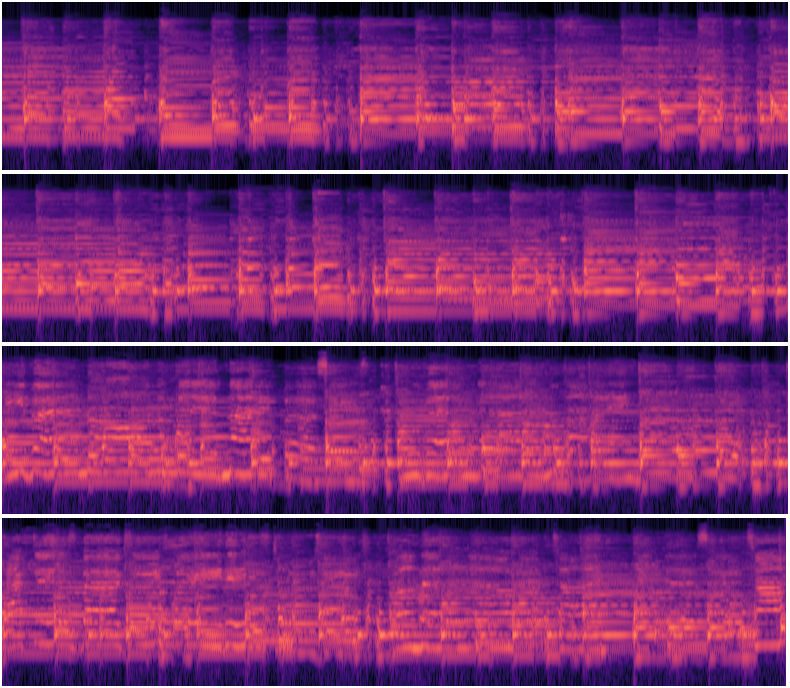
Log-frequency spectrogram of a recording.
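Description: Banjo played in a steady stream of quick plucked notes.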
